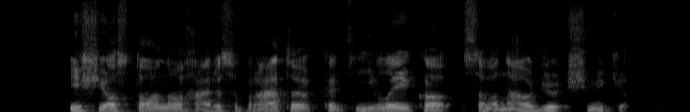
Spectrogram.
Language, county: Lithuanian, Kaunas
